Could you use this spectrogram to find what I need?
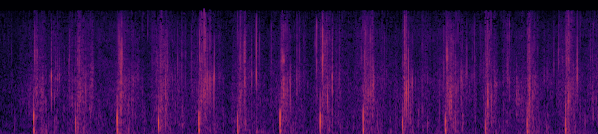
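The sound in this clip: Boot-clad footsteps striking the ground in a steady walking rhythm, many sharp, evenly spaced heel thuds following one another with nothing else over them.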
